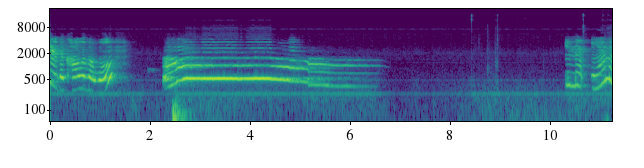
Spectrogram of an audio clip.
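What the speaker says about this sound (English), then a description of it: "can you hear the call of a wolf?" A wolf howl played from a children's button animal sounds book (Ditty Bird First 100 Animals): one long, sustained, slightly wavering electronic howl, framed by a voice talking before and after.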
